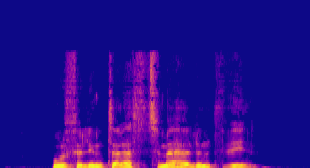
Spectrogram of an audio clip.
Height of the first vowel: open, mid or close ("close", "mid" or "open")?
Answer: close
